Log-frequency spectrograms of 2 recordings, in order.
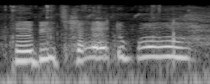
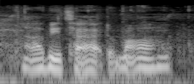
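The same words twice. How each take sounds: First: Playful high voice. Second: Said in the usual way. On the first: Pretend. Walker after a long walk, playful high voice. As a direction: pitch it way up in mock complaint. Repeats it in squeaky voice.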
